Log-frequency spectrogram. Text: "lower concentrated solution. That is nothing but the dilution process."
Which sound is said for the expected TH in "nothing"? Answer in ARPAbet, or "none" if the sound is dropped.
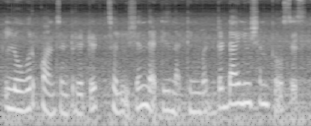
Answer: T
